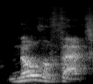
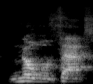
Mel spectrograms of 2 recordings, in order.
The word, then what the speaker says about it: Novavax: pfizer johnson johnson and jova facts nova fax correction that's somebody doing that again because i would have pronounced it noble facts like it's pronounced no one is going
